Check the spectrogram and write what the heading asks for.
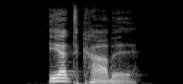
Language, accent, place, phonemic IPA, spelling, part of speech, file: German, Germany, Berlin, /ˈeːɐ̯tˌkaːbl̩/, Erdkabel, noun, De-Erdkabel.ogg
- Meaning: buried cable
